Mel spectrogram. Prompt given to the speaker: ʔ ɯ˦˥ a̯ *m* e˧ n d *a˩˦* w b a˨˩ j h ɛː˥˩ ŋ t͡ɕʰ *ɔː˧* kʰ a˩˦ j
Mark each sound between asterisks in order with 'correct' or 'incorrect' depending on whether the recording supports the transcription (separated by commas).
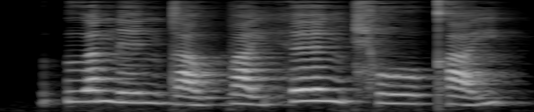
incorrect, correct, incorrect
